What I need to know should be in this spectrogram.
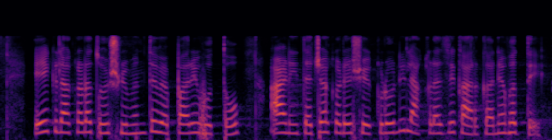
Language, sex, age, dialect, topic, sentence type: Marathi, female, 18-24, Southern Konkan, agriculture, statement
